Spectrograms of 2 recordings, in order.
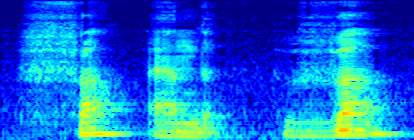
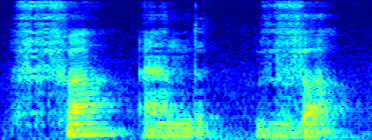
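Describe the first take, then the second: First: The f and v use both lips only. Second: The f and v use lips and teeth. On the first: The speaker calls it right. "bilabial fricatives, meaning that they are made with the lips alone" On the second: The speaker calls it wrong. "as opposed to"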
